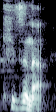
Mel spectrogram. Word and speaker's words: 絆: 혼자 두면서 뜻으로는 발음을 키즈나 키즈납니다.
